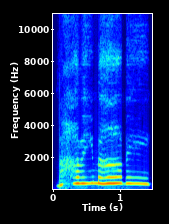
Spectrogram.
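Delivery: put-on high little toddler calling Mummy; child calling out. Mum imitating her toddler calling at night, high child voice. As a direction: pitch it up like a small child calling. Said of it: "I wake up to her".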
